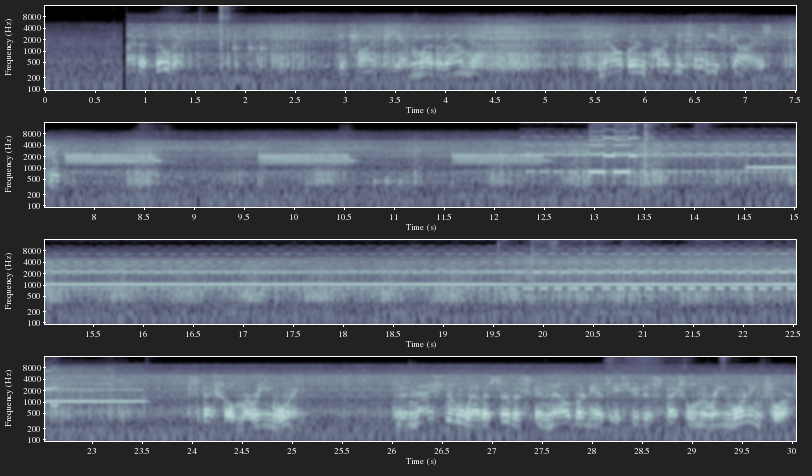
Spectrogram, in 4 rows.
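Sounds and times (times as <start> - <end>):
buzzing data bursts: 11.6 - 23.6
steady warning tone: 11.6 - 23.6
beeping alert tone: 12.3 - 23.6.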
